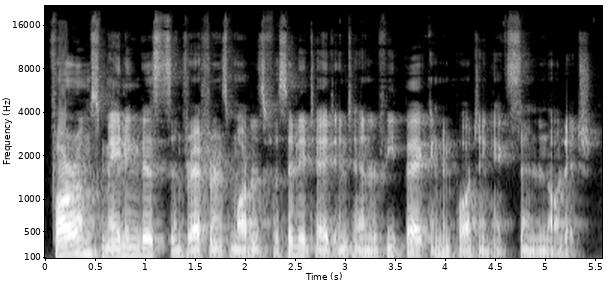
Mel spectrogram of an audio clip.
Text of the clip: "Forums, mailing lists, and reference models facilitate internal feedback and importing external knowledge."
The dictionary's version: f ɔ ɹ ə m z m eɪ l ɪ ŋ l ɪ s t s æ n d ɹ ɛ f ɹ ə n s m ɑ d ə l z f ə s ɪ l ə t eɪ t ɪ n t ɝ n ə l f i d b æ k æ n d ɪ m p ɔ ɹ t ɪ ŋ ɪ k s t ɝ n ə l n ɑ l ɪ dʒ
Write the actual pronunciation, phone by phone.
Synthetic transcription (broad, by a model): f ɔ ɹ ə m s m eɪ l ɪ ŋ l ɪ s t s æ n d ɹ ɛ f ɹ ə n s m ɑ d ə l s f ə s ɪ l ə t eɪ t ɪ n t ɝ n ə l f i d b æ k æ n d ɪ m p ɔ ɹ t ɪ ŋ ɪ k s t ɝ n ə l n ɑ l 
